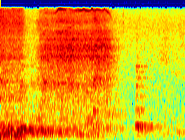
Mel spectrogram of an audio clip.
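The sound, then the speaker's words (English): A dog snorts and sniffs at a bowl of cat food in a couple of breathy, rushing bursts, with a short pause before a final sharp sniff. No one speaks. “This is Alfie Dog. And this is a bowl of cat food.”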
